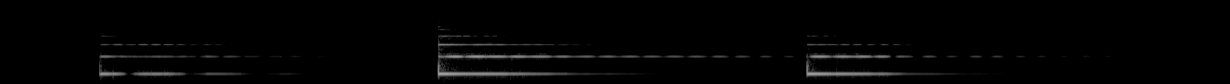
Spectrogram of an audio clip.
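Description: A singing bowl is struck and rings out with a long, fading tone.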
